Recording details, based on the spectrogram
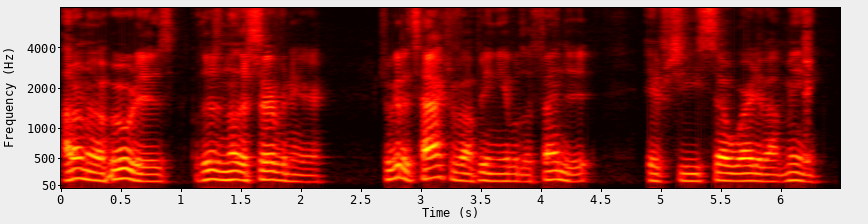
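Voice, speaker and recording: Medium-pitched man narrating a visual novel. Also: steady tone, fast talker, warm tone. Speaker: let's play host reading aloud. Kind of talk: dramatic read-aloud narration of a visual novel. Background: faint game music.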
